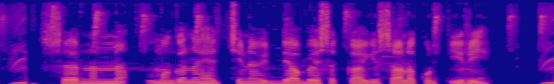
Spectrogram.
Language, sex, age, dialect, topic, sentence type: Kannada, male, 18-24, Dharwad Kannada, banking, question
